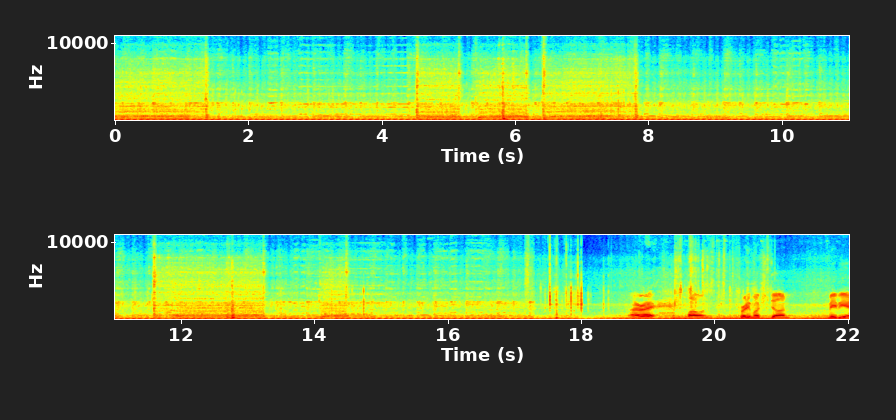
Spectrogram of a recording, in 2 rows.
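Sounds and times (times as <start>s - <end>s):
engine pulsing low rumble: 0.0s - 22.0s
sharp knocks and clicks: 17.2s - 18.5s.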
